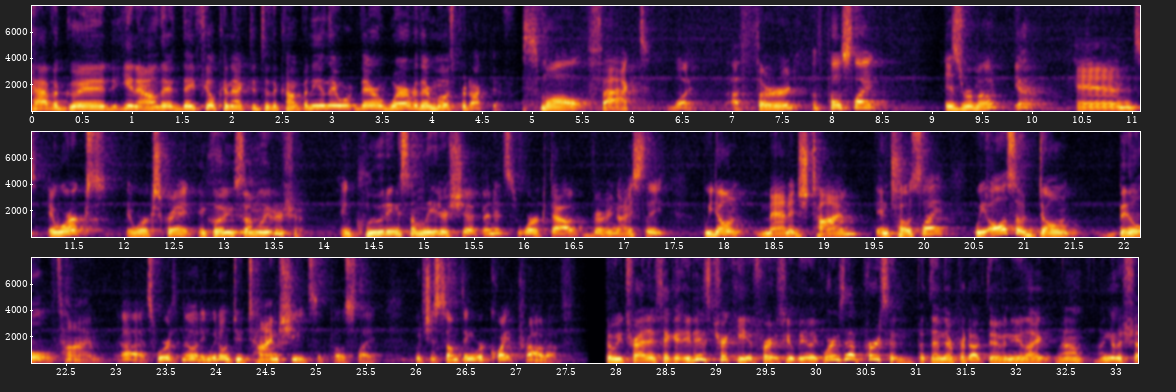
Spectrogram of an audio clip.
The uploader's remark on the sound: record a live podcast episode at our Ship It!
